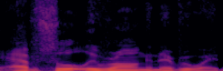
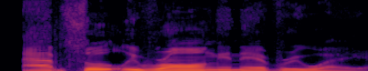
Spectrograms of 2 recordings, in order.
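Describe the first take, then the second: First: Fast, tossed-off restatement; quick repeat. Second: Louder, firm declaration; emphatic. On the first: Fast repeat. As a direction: pastor rattling it off again quickly. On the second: Loud, firm insistence. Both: Real, not acted.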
